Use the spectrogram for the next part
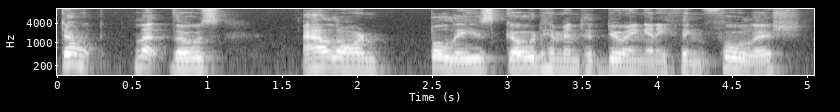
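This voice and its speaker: A man's voice: on the high side, steady tone, unhurried, warm tone, pitched above the performer's own voice, close to an everyday voice. A man voicing a plump little queen who frets and pleads in a worried, sniffly way. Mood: fretful.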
